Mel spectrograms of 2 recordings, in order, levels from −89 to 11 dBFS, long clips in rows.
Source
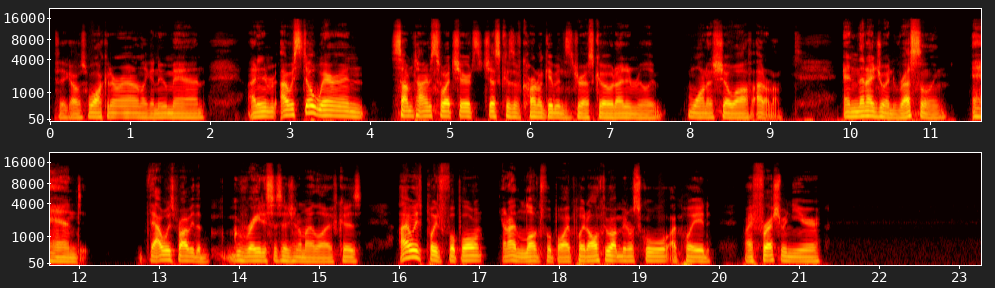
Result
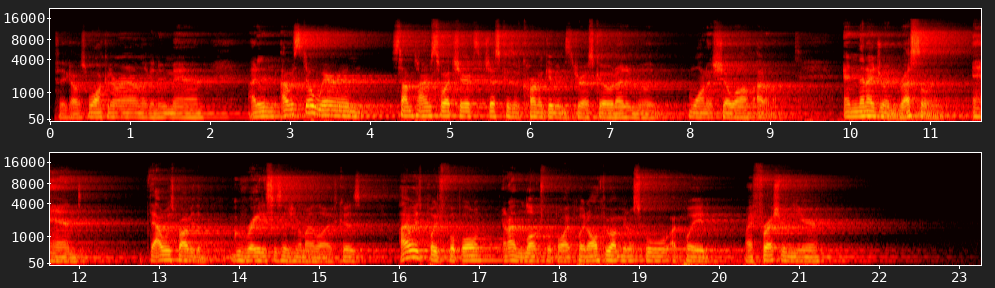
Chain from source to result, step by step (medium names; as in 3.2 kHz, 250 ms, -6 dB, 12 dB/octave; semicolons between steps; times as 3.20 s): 2.68–4.64 s: touch-sensitive phaser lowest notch 210 Hz, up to 3.9 kHz, full sweep at -20 dBFS; on a send: fifteen-band graphic EQ 630 Hz -8 dB, 1.6 kHz +10 dB, 10 kHz +11 dB + reverberation RT60 2.7 s, pre-delay 4 ms, DRR 2.5 dB; on the sum: trim -7 dB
